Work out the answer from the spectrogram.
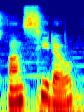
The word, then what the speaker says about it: von Sydow: Max von Sydow. Well, I've heard it pronounced a couple of ways, like Max von Sydow, Max von Sydow.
